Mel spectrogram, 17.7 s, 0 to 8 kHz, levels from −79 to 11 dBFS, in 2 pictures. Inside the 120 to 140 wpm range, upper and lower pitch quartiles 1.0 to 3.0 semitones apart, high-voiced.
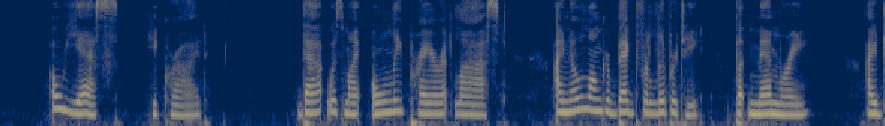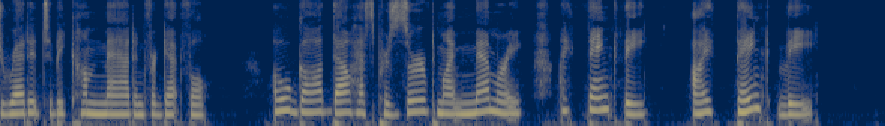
Yes: slow, 135 wpm; narrow, 2.6 semitones; high, 215 Hz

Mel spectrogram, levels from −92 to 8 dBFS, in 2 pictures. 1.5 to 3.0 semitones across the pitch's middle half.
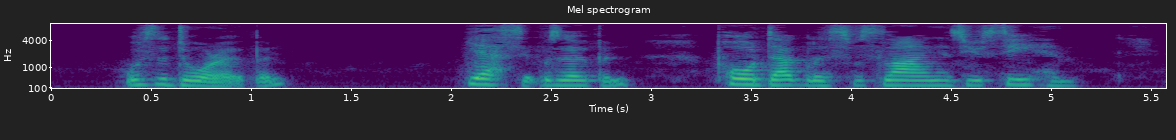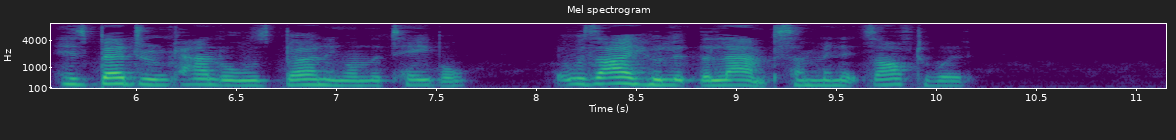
Yes: narrow, 2.4 semitones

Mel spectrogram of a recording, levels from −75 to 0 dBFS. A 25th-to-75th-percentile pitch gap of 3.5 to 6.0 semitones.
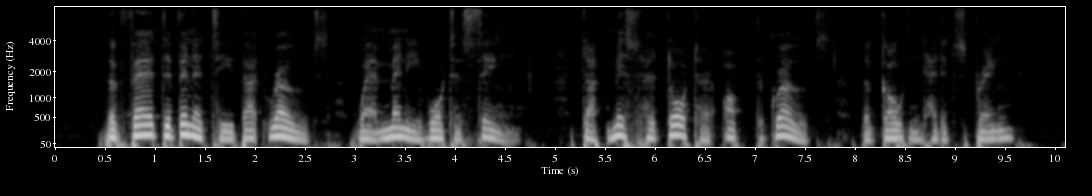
Yes: average, 5.0 semitones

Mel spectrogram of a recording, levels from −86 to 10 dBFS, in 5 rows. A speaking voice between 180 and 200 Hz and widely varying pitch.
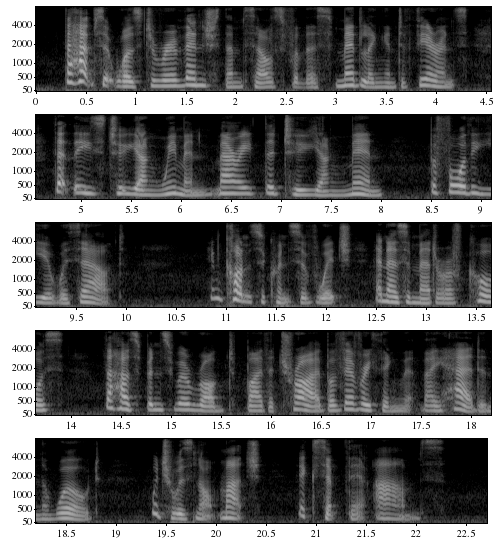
No: medium, 185 Hz; average, 4.5 semitones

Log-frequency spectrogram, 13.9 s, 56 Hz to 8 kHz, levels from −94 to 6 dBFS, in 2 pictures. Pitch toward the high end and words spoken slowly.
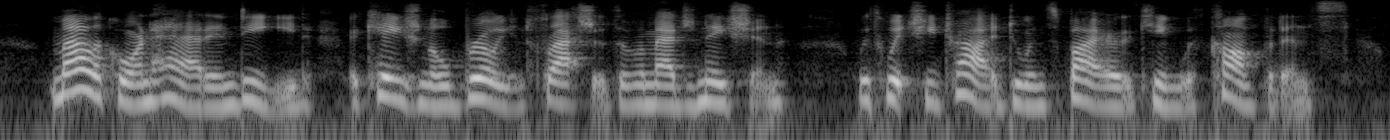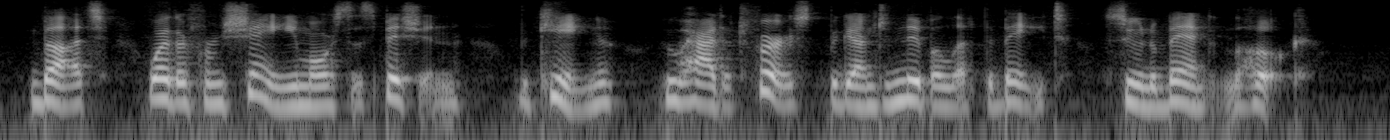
No: high, 205 Hz; average, 175 wpm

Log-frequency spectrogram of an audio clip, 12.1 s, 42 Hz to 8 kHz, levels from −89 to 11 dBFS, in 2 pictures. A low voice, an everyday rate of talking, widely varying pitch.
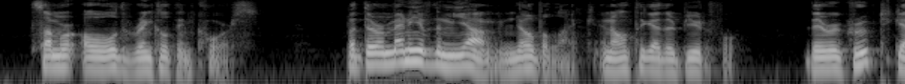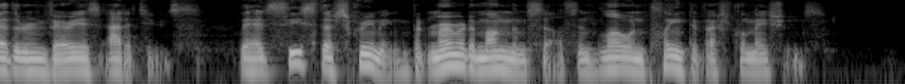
No: low, 105 Hz; average, 195 wpm; average, 3.7 semitones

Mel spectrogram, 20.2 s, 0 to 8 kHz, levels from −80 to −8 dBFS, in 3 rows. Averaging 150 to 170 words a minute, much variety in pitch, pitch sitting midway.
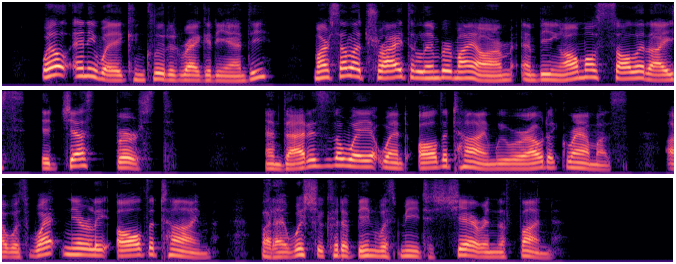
Yes: average, 165 wpm; wide, 6.1 semitones; medium, 150 Hz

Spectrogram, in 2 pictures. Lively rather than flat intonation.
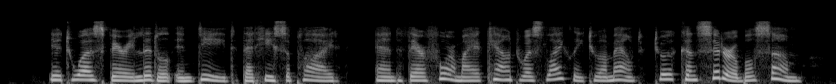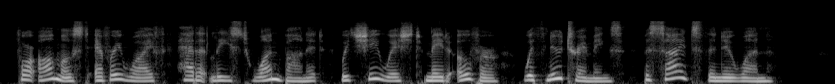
No: average, 4.2 semitones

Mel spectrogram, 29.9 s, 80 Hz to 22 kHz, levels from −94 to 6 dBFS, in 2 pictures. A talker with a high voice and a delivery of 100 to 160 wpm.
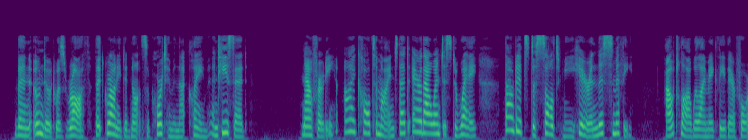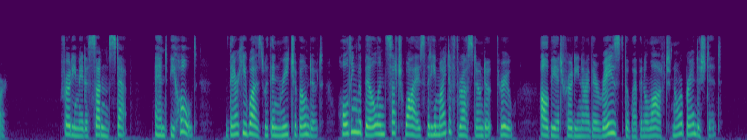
Yes: high, 230 Hz; average, 155 wpm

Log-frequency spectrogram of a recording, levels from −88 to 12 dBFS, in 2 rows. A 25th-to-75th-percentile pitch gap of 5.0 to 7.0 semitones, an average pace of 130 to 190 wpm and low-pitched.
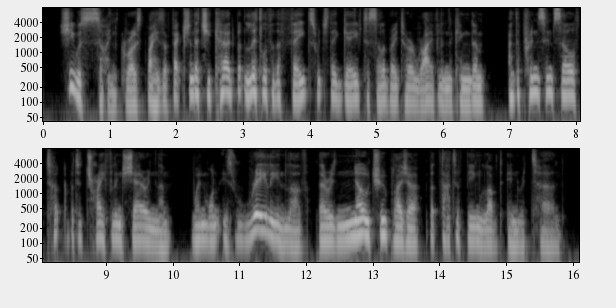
No: average, 5.3 semitones; average, 200 wpm; low, 115 Hz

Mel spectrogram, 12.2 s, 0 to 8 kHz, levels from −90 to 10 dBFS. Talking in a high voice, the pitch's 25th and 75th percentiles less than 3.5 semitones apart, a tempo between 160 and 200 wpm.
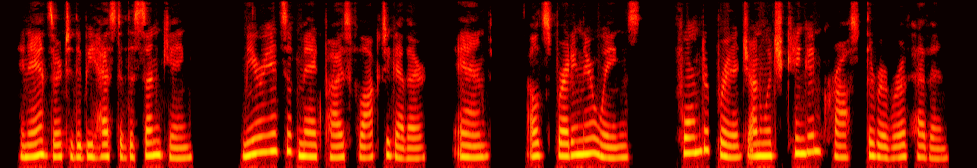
No: high, 215 Hz; average, 2.9 semitones; average, 140 wpm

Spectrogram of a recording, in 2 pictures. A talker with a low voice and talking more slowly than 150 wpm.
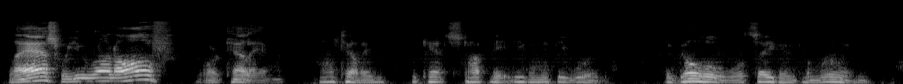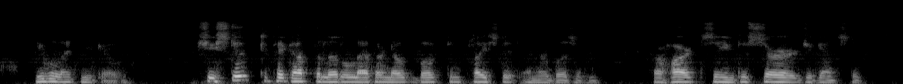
No: low, 110 Hz; average, 175 wpm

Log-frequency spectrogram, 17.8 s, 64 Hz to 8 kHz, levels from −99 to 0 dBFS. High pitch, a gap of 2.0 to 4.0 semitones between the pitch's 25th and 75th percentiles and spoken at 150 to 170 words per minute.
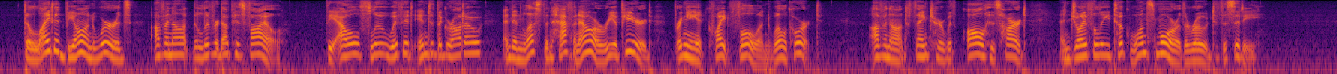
Yes: high, 220 Hz; average, 3.6 semitones; average, 160 wpm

